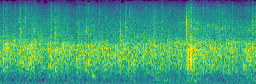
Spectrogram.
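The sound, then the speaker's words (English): Church audience applauds to welcome a guest speaker before a Sunday morning sermon, a steady, even wash of clapping that carries on throughout without voices. “So give him a hand.”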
